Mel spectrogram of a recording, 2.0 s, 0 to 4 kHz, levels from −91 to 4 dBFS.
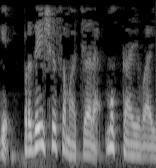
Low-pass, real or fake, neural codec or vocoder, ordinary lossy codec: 3.6 kHz; real; none; none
